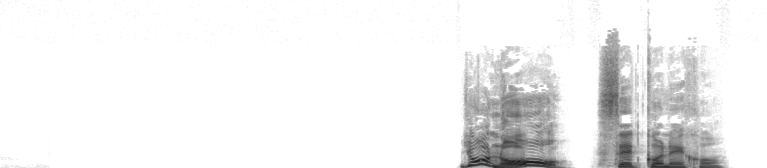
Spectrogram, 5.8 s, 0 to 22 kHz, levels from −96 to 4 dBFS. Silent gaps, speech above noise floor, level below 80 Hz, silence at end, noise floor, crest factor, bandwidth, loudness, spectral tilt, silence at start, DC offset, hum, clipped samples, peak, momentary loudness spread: none; 70 dB; -62 dBFS; 0.35 s; -86 dBFS; 20 dB; 17 kHz; -16 LUFS; -4.5 dB/octave; 3.45 s; under 0.1%; none; under 0.1%; 0 dBFS; 18 LU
